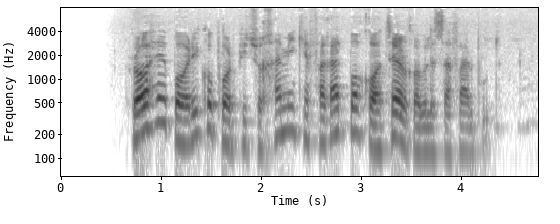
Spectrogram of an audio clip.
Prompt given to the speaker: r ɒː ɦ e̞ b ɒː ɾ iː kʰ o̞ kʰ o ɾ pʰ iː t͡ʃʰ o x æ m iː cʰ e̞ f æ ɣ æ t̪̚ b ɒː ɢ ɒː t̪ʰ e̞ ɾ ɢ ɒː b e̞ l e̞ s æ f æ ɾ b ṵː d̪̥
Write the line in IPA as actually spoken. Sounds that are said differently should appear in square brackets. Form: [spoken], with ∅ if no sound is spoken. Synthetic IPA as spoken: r ɒː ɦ e̞ b ɒː ɾ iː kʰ o̞ [pʰ] o ɾ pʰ iː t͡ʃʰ o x æ m iː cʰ e̞ f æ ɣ æ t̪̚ b ɒː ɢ ɒː t̪ʰ e̞ ɾ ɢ ɒː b e̞ l e̞ s æ f æ ɾ b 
